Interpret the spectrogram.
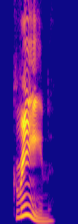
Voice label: "green", English; 3000 words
